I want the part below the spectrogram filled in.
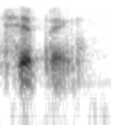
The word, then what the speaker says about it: Tipping: His name is Colin Tipping. Last name is spelled T-I-P-P-I-N-G, like you would a waiter, Tipping. – Okay, I got it. Yes, awesome. – First name, Colin, C-O-L-L-I-N.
